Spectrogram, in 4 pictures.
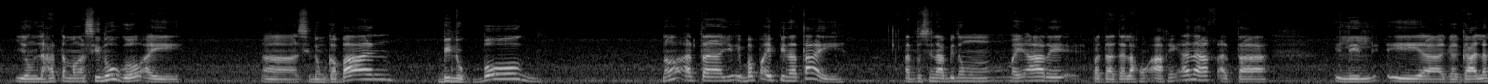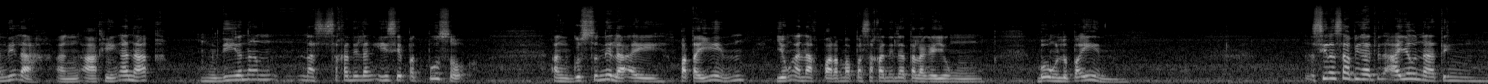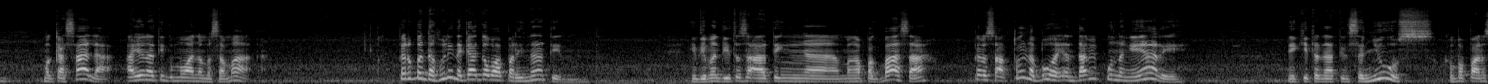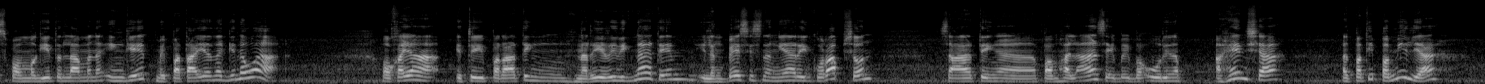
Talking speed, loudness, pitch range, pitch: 130 wpm, -27 LUFS, 145-200 Hz, 165 Hz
